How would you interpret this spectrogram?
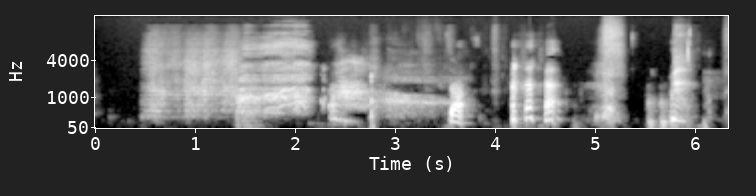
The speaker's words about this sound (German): Oh, Baby, darf ich dir ins Ohr niesen? Niesen, yes. Hör.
